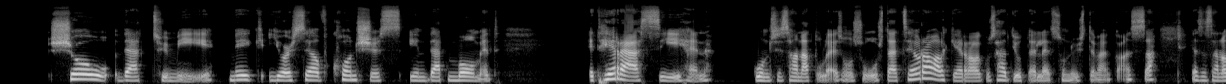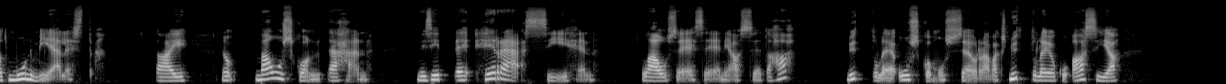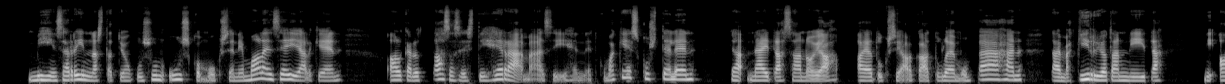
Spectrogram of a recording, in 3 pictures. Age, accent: 20-39, native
